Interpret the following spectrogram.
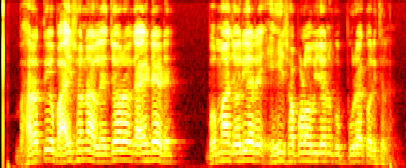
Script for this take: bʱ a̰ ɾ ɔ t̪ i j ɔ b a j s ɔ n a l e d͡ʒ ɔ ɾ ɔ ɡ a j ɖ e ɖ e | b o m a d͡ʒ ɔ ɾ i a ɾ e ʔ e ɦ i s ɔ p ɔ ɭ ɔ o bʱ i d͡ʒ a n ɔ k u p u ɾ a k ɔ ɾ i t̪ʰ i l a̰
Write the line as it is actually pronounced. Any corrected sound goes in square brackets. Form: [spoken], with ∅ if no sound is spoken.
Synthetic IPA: bʱ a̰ ɾ ɔ t̪ i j ɔ b a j s ɔ n a l e d͡ʒ ɔ ɾ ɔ ɡ a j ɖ e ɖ e | b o m a d͡ʒ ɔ ɾ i a ɾ e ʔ e ɦ i s ɔ p ɔ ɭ ɔ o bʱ i d͡ʒ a n ɔ k u p u ɾ a k ɔ ɾ i t̪ʰ i l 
